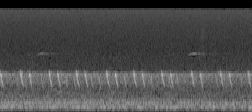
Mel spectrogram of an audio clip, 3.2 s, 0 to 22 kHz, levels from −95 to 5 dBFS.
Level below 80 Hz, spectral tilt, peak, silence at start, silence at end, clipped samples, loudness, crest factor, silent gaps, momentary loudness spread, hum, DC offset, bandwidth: -72 dBFS; -4.5 dB/octave; -18 dBFS; 0 s; 0 s; under 0.1%; -34 LUFS; 16 dB; none; 3 LU; none; under 0.1%; 16 kHz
